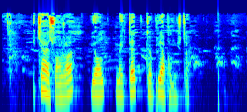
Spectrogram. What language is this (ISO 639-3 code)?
tur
